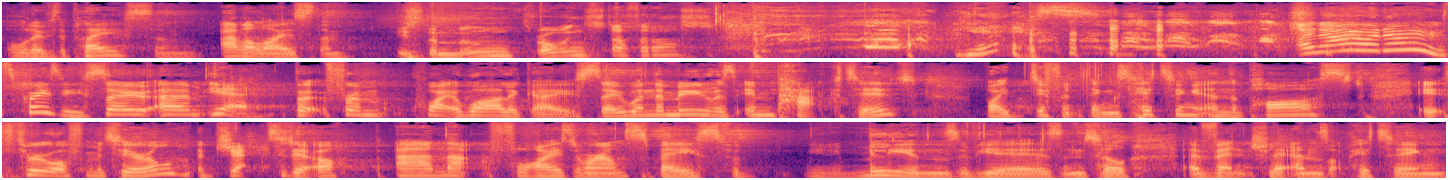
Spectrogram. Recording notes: Recorded live at the Beacon Theatre in NYC.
